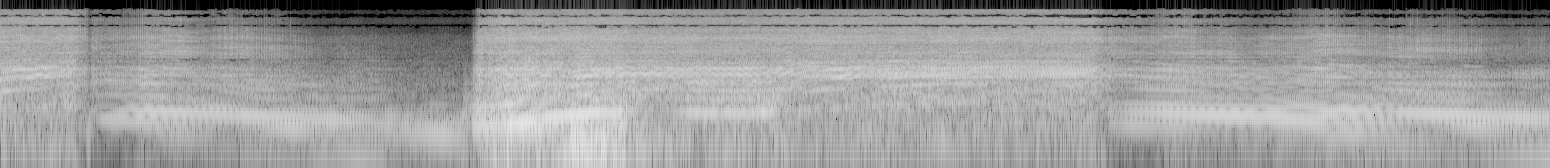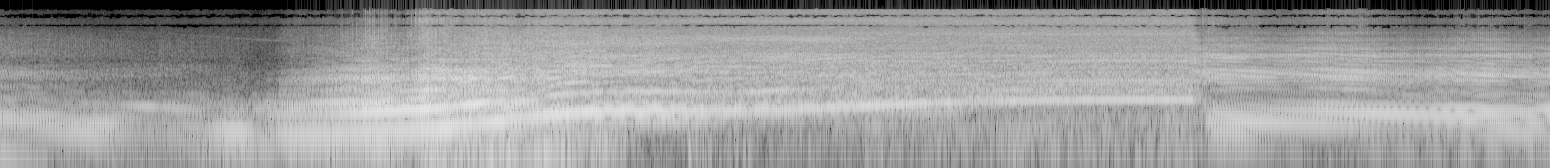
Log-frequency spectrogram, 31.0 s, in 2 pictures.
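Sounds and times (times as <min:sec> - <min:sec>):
dyno rollers coasting: 0:04.6 - 0:08.8
race car engine revving: 0:04.6 - 0:11.1, 0:17.8 - 0:27.8.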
